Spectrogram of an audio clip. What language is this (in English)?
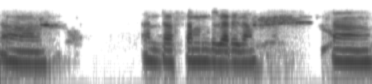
Assamese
